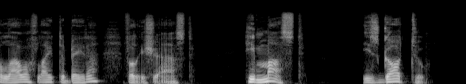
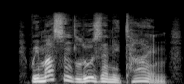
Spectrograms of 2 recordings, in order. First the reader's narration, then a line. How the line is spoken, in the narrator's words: Steiner pleaded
